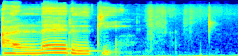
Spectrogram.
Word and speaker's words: 알레르기: Anyhow, allergy. Please don't pronounce this as ru, ru. It's r, r, subtle.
